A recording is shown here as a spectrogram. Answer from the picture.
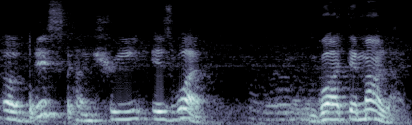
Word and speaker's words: Guatemala: or a U, okay, it is literally the same G that you and I use. G, G, G. All right? So, the name of this country is what? Guatemala. G, Guatemala.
